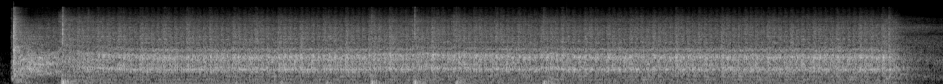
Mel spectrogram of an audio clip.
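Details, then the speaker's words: Long-stored vehicle, battery showing only 11 volts, fuel pump switched on: catches and runs unevenly with irregular pops and stumbles over a raspy note; owner suspects old varnished fuel needing heat to smooth out. "it took actually running the car like basically on starting fluid until it could build enough heat in the cylinders to actually ignite the old fuels that's probably what we're going to encounter here"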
